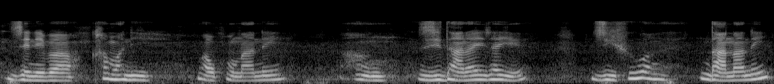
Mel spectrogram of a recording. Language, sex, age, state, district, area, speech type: Bodo, female, 45-60, Assam, Kokrajhar, urban, spontaneous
